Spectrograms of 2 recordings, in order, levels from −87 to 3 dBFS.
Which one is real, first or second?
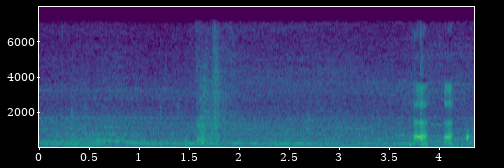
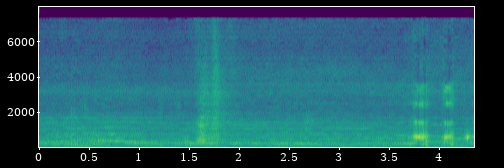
first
